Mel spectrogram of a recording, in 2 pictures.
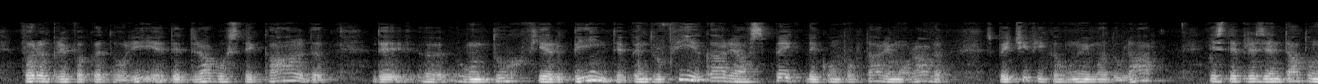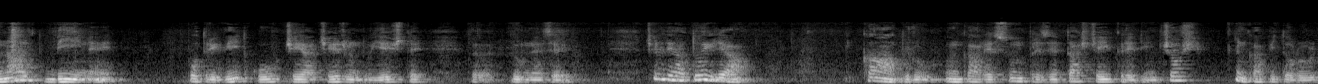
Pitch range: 115-145 Hz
